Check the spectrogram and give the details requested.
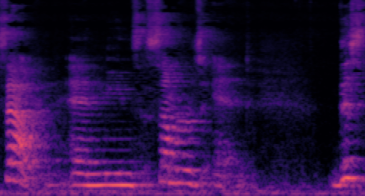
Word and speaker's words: Samhain: They celebrated their new year on November 1st in a celebration called Samhain. No, not that one. This one, which is actually pronounced Samhain and means summer's end.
